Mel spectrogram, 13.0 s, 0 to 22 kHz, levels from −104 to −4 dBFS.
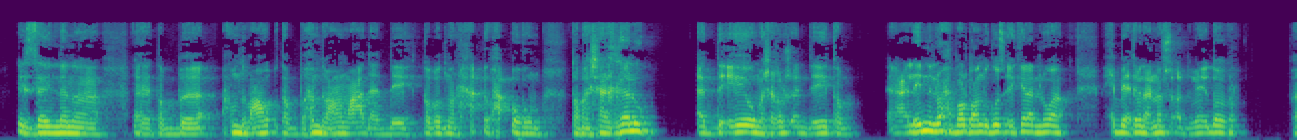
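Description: No technical faults are audible anywhere in this recording.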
